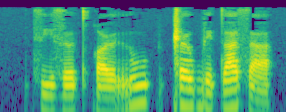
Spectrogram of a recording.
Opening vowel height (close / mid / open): close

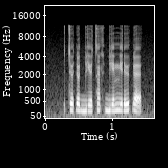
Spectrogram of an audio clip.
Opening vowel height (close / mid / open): close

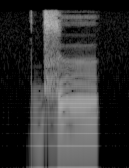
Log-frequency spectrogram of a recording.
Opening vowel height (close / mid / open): close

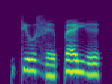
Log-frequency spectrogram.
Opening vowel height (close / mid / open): close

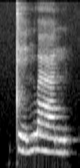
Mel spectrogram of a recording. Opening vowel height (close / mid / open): mid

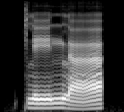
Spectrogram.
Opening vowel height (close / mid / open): mid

